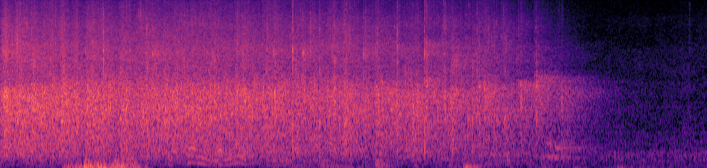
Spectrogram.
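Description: An audience applauds in a large hall, and the applause fades away.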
